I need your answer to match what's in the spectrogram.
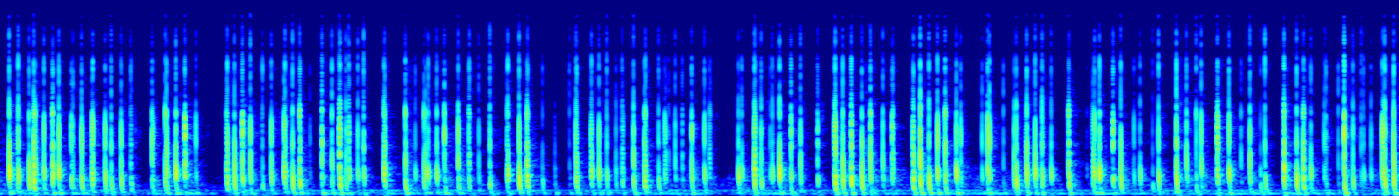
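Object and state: Glass tablet screen, tapped.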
